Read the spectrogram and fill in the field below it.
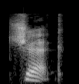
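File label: "check", American English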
